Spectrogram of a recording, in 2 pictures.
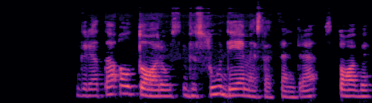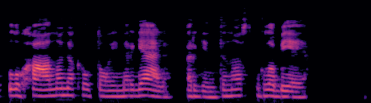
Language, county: Lithuanian, Vilnius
